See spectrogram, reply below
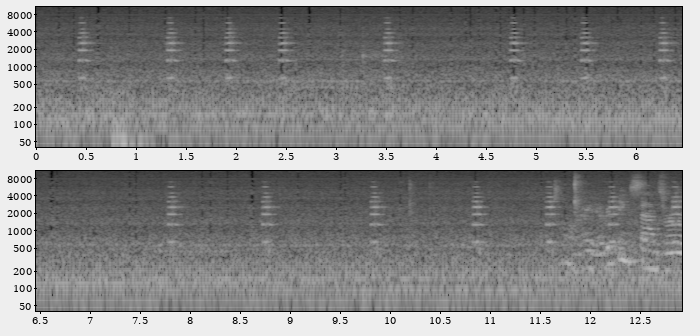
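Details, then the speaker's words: ECG monitor beeps at a nice slow rate in a calm female animal restrained by her owner: normal heart rate. "she's got a nice slow heart rate she's nice and calm this is her owner restraining her so that might be part of [Music] it so normal heart rate on"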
